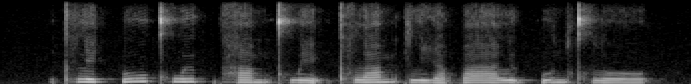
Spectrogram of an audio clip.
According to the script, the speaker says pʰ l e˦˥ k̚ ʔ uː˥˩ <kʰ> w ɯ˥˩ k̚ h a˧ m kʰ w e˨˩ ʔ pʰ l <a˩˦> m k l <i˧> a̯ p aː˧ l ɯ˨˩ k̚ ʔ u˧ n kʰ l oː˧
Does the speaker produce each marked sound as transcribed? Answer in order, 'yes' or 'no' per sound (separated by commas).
yes, no, no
